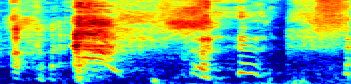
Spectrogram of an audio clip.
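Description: A person coughs a few times in quick succession, close and fairly loud, with throat-clearing rasps and no talk.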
